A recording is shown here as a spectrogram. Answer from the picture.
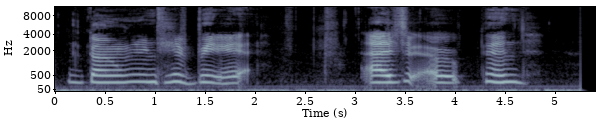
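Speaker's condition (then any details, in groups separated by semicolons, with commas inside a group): Cerebral palsy; speech therapy for pronunciation and breath support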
